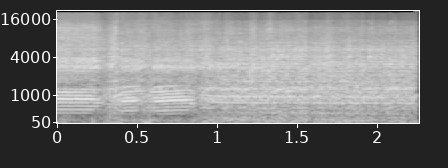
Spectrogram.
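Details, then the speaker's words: Motobécane moped with Polini kit, climbing hills under load: buzzy two-stroke note pulling steadily with no misfire or rattle, a little less power than with the Simonini, a bit soft when reaccelerating. "monte encore très très très très bien vraiment une machine agréable à conduire pe un petit peu à la relance mais ça le fait"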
